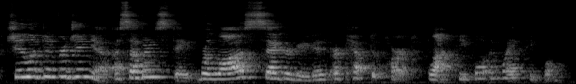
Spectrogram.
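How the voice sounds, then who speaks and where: A woman reading aloud to children like a teacher, with clear, deliberate, emphatic phrasing. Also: high-pitched, lively intonation, darkish tone. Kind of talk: read-aloud storytelling for children, informal introduction. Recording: very echoey room, distant microphone.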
